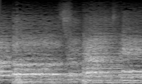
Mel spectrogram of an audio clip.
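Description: Music: a choir singing long held notes.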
